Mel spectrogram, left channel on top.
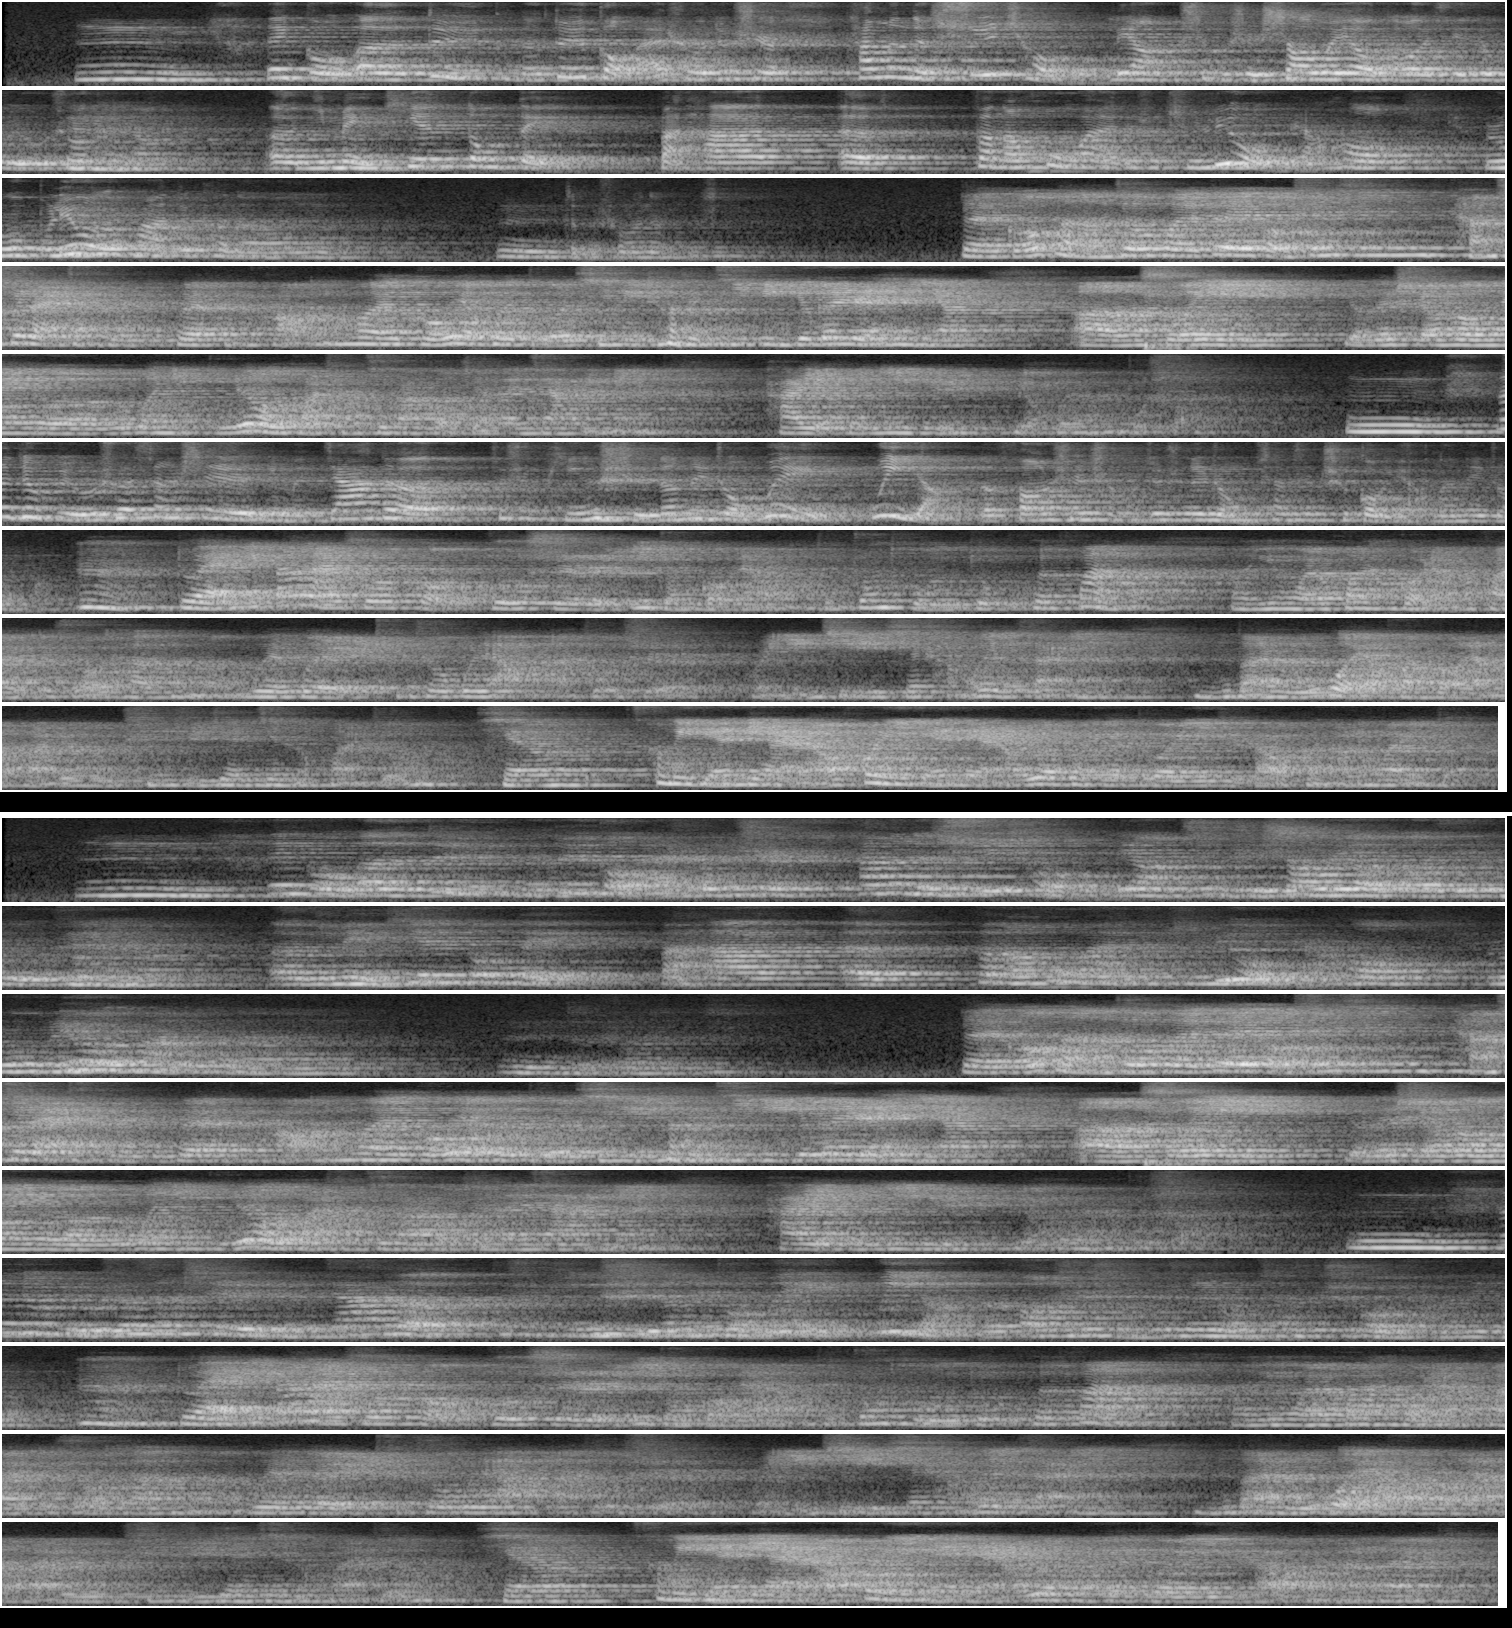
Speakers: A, on the left; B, on the left.
A: 嗯，那狗，呃，对于可能对于狗来说，就是它们的需求量是不是稍微要高一些？就比如说，
B: 嗯。
A: 可能，呃，你每天都得把它，呃，放到户外，就是去遛，然后如果不遛的话，就可能，嗯，怎么说呢？
B: 对，狗可能就会对狗身心长期来讲就不会很好，因为狗也会得心理上的疾病，就跟人一样。呃，所以有的时候那个，如果你不遛的话，长期把狗圈在家里面，它也会抑郁，也会很不爽。
A: 嗯，那就比如说像是你们家的，就是平时的那种喂喂养的方式，什么，就是那种像是吃狗粮的那种吗？
B: 嗯，对，一般来说，狗就是一种狗粮，就中途就不会换了。嗯，因为换狗粮的话，有的时候它可能胃会承受不了啊，就是会引起一些肠胃的反应。嗯一般如果要换狗粮的话，就用循序渐进的换，就先蹭一点点，然后混一点点，然后越混越多，一直到混到另外一种。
